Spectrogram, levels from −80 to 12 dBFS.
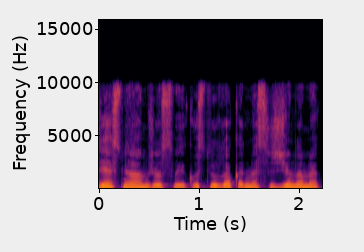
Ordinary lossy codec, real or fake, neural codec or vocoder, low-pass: Opus, 64 kbps; real; none; 9.9 kHz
